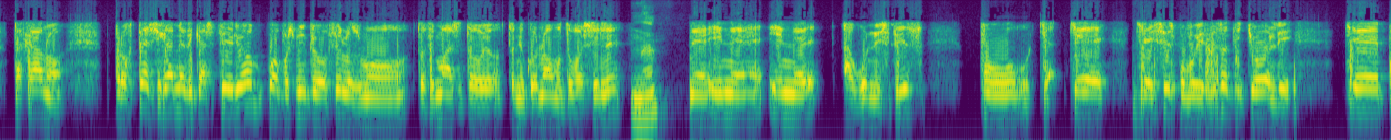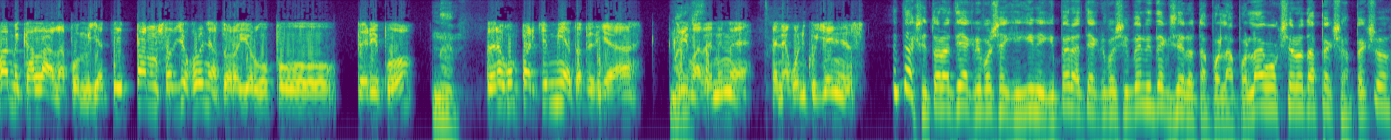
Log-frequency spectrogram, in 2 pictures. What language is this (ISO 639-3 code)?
ell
